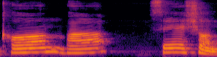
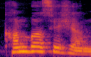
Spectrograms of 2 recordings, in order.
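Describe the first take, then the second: First: "conversation" very slowly, as কন-ভার-সে-শন; broken into syllables. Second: Said in the usual way. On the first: Shown as a demonstration. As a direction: draw out each of the four syllables of "conversation". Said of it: "শব্দকে ভেঙে ভেঙে উচ্চারণ". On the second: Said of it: "তার মানে এখানে চারটি syllable".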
